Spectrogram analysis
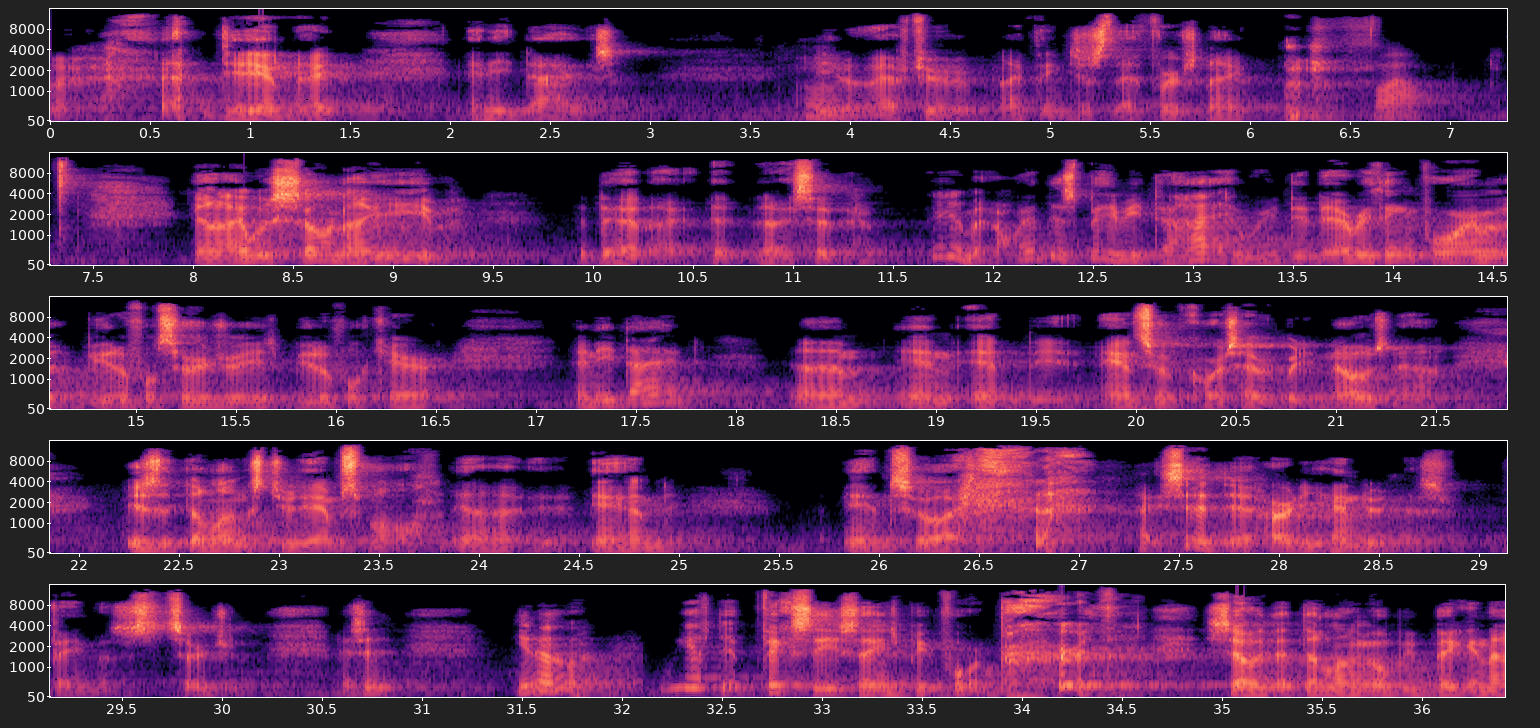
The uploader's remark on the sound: While at the 40th annual IFMSS conference in Los Cabos in early November 2022. Please excuse our audio quality and the echo!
